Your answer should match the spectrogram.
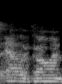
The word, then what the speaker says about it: Alagon: you can cross-reference by Alagon. Alaghon. Corrects me on how to pronounce that. But that's it's Alagon now.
